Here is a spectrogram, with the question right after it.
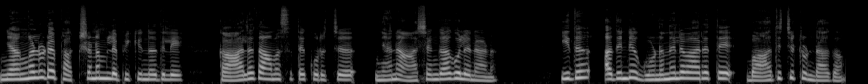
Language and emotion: Malayalam, fearful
